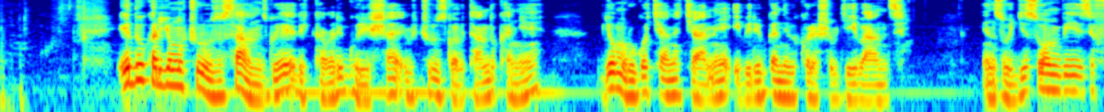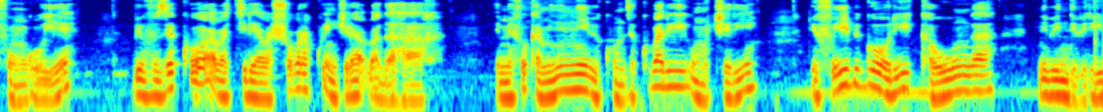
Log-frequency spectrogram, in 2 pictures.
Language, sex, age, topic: Kinyarwanda, male, 25-35, education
